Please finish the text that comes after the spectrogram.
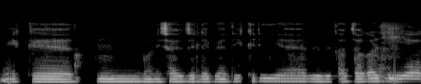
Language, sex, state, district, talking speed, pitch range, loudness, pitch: Rajasthani, male, Rajasthan, Nagaur, 185 wpm, 125-135 Hz, -28 LUFS, 130 Hz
